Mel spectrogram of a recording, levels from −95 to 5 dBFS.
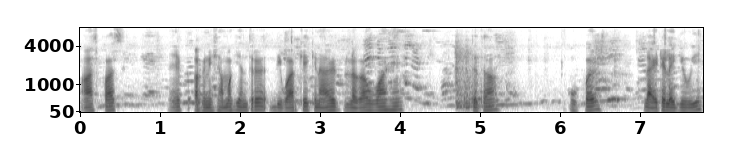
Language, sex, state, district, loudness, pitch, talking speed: Hindi, male, Bihar, Purnia, -31 LUFS, 120 Hz, 130 wpm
